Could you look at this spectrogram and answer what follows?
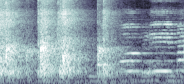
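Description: A classroom of students claps hands in quick bursts to a counted rhythm game led by a teacher, the sharp collective claps arriving in a few loud clusters while the teacher's voice speaks between and over them.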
